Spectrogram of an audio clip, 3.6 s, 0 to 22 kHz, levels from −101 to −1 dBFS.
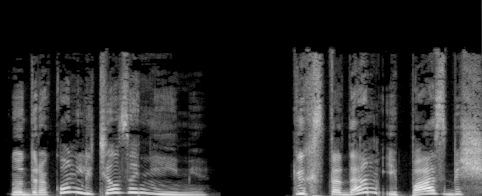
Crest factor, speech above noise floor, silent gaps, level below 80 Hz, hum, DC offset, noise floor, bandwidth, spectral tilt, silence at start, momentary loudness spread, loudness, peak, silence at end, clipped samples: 16 dB; over 71 dB; 1.68-2.13 s; -44 dBFS; none; under 0.1%; under -90 dBFS; 17 kHz; -3 dB/octave; 0.1 s; 8 LU; -20 LUFS; -4 dBFS; 0 s; under 0.1%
